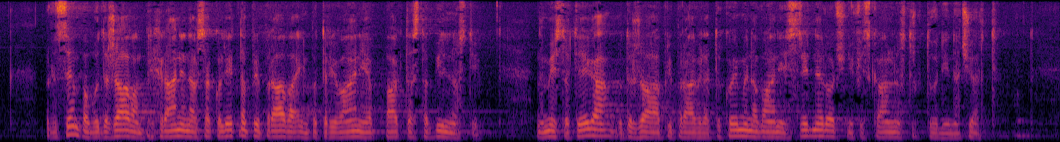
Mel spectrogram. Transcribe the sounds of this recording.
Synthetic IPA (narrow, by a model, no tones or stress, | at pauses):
pɾɛd̪usəmpabod̪əɾʒaːʋampɾixɾaːnjɛnawsaːkɔleːt̪napɾipɾaːʋainpɔt̪əɾjɛʋaːnjɛpaːkt̪ast̪abilnɔst̪i | nameːst̪ɔt̪eːɡabod̪əɾʒaːʋapɾipɾaːʋilat̪akoːimɛnɔʋaːnisɾeːd̪ɲɛɾoːt͡ʃnifiskaːlnɔst̪ɾuk̚t̪uːɾninat͡ʃəɾt̪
